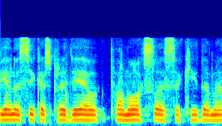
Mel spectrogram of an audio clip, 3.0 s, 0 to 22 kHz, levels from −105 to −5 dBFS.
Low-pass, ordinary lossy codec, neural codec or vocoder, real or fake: 7.2 kHz; MP3, 48 kbps; none; real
